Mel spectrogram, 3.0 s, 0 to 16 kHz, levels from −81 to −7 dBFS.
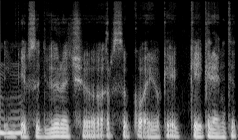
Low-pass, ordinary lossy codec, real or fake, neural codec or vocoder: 14.4 kHz; Opus, 24 kbps; real; none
